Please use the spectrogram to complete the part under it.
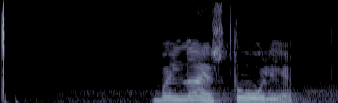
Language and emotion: Russian, neutral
